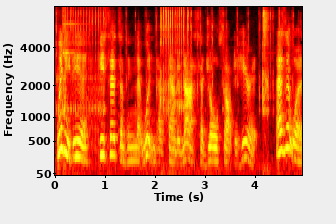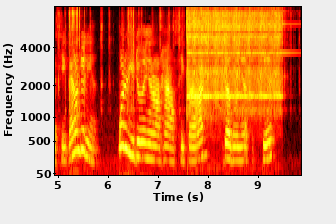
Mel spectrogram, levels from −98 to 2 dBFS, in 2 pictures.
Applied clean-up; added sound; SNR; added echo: none; Alarm / Clock; 2 dB; none.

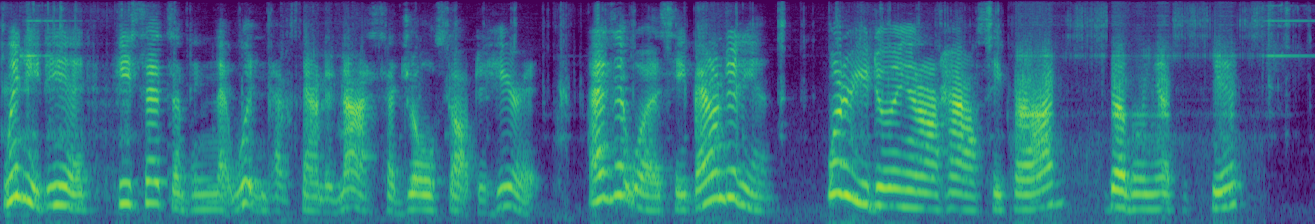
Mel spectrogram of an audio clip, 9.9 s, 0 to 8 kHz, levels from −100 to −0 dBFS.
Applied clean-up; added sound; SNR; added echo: neural separator model SepFormer DNS4.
